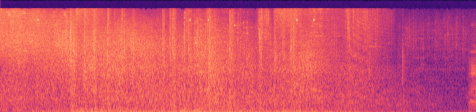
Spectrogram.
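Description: Heavy weapons fire on an enemy Locust mech in a BattleTech-style video game: a dense, sustained barrage of booming blasts and rumbling impacts for about five seconds, then fading.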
